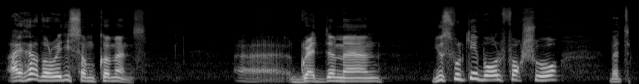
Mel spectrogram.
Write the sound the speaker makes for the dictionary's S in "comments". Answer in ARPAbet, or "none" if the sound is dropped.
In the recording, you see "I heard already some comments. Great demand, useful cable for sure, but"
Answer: S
